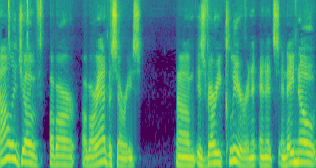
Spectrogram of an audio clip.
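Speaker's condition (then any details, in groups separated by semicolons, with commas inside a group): No condition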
